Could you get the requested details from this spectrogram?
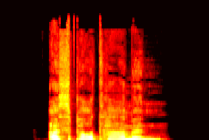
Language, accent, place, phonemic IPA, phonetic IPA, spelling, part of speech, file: German, Germany, Berlin, /aspaʁˈtamən/, [ʔäspʰäʁˈtʰämən], Aspartamen, noun, De-Aspartamen.ogg
- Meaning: dative plural of Aspartam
